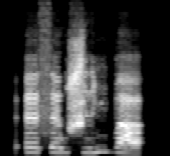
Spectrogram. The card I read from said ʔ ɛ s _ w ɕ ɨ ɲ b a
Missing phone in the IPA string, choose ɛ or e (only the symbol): ɛ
